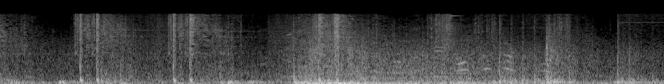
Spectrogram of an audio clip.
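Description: Rapid gunshots crack sharply.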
